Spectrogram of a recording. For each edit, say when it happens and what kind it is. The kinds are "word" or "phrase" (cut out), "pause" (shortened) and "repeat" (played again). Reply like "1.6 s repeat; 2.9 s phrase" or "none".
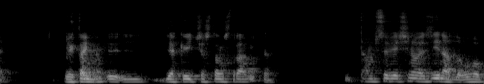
none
